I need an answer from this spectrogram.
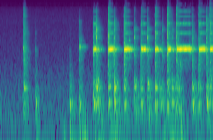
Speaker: what it sounds like so it literally sounds like a fire alarm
